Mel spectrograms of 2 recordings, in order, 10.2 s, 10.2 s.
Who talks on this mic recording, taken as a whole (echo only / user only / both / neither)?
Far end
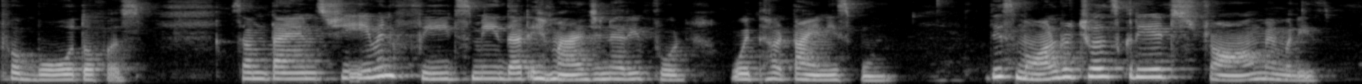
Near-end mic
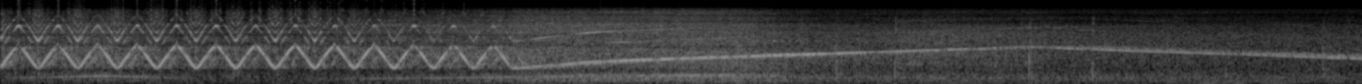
neither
